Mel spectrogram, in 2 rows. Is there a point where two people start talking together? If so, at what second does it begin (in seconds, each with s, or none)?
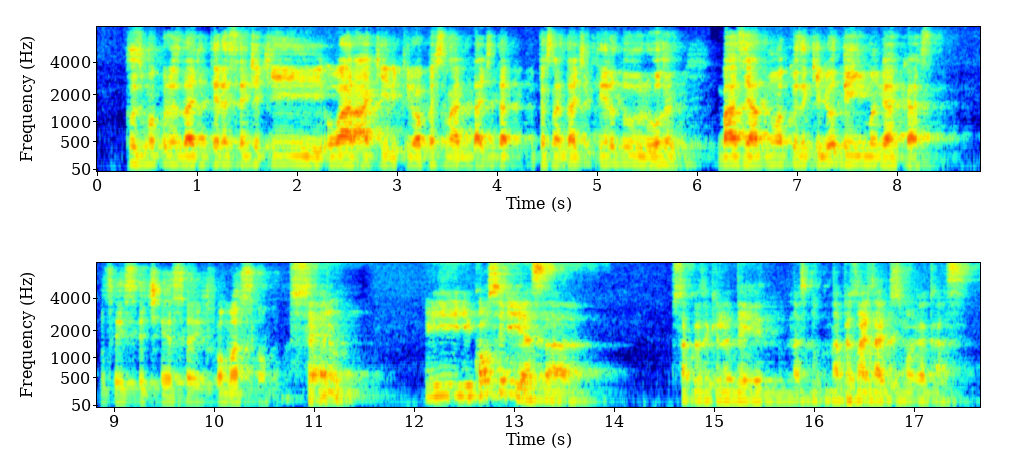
none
